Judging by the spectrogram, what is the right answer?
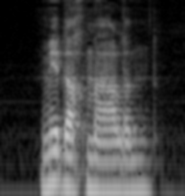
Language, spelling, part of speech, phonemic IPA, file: Dutch, middagmalen, verb / noun, /ˈmɪdɑxmalən/, Nl-middagmalen.ogg
- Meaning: plural of middagmaal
